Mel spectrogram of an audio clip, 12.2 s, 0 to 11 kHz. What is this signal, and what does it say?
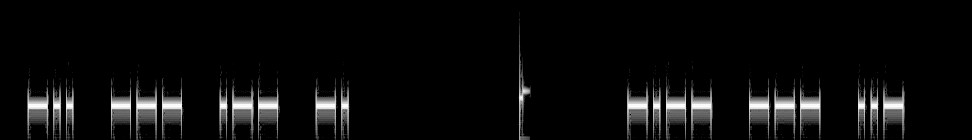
Morse code, heard as a keyed tone, about 15 wpm, spaced as for 11 wpm, 700 Hz. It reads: DOWN YOU
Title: 2x Character Spacing - Top 100 Words - 15wpm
